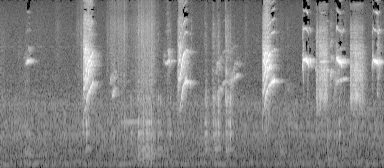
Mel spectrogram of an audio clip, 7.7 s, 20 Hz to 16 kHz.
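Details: Bulgarian canary, the 2020 bird named Orpheus, from Sofia, Bulgaria, singing indoors: sparse, separated notes, steep downward-sweeping whistles and short chips with gaps between them, ending in a few brighter clipped notes close together.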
